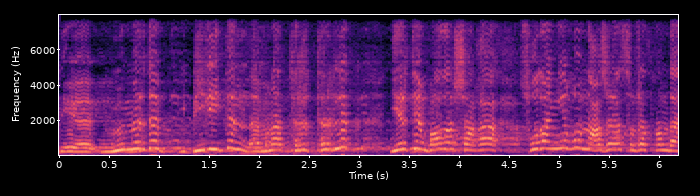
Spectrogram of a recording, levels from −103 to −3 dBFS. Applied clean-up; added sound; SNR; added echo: none; none; none; reverberation time 2.4 s.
